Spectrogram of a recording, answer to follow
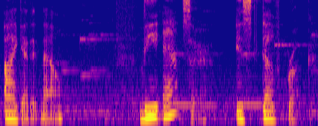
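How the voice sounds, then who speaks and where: A woman voicing a composed, wistful young woman in a game story, talking in a measured, reflective way. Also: lowish voice, expressive, dark tone, faint music behind. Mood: thoughtful. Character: composed, wistful young woman, former scrappy martial artist student. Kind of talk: scripted game story dialogue.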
